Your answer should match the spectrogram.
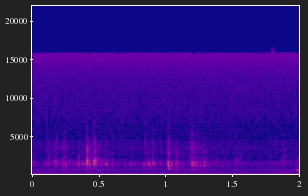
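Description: Near silence: a steady low electrical hum with a few faint small clicks.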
